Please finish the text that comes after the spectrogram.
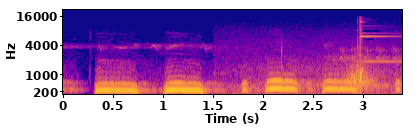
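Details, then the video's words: Owl giving four hollow, low hoots, each roughly half a second long with a slight rise and fall, spaced about half a second apart; a faint bell-like ding sounds near the end. "SOM DE CORUJAS - DIVERSAS E INCRÍVEIS CORUJAS - OWL SOUND - CANTO DAS CORUJAS"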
